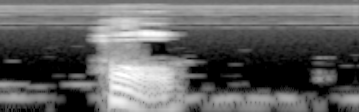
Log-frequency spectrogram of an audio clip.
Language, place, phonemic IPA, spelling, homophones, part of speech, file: English, Queensland, /hoːl/, haul, hall, verb / noun, En-au-haul.ogg
- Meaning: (verb) 1. To transport by drawing or pulling, as with horses or oxen, or a motor vehicle 2. To draw or pull something heavy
